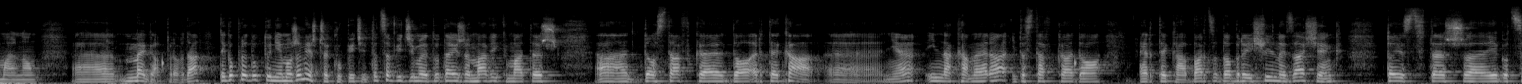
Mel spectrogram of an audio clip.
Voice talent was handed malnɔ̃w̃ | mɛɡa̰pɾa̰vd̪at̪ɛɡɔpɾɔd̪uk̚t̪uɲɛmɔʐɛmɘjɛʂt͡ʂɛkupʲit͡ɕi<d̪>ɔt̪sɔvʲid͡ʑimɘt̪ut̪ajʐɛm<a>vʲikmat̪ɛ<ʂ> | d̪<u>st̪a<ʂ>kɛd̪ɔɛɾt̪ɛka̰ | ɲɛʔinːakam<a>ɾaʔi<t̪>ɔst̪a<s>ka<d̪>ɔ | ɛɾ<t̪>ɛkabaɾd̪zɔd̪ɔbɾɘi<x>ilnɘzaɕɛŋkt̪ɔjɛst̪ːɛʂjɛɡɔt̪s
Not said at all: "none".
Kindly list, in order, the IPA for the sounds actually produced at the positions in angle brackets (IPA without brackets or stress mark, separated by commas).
t̪, a, ʂ, ɔ, f, ɛ, d̪, f, d̪, t̪, ɕ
